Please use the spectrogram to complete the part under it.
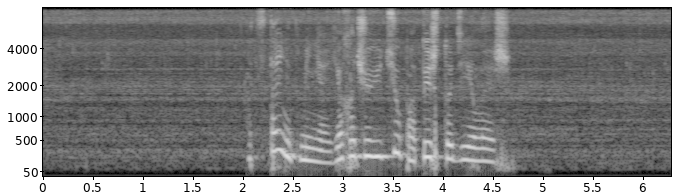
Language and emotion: Russian, angry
